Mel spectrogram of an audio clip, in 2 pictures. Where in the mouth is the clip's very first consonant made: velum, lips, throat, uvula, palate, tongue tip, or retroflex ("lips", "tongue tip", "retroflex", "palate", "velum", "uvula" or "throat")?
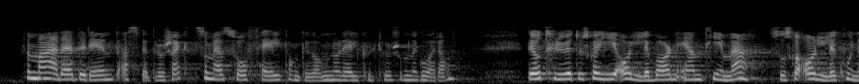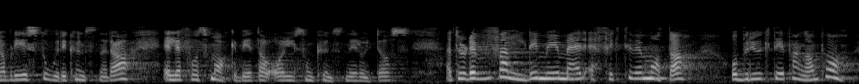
lips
